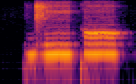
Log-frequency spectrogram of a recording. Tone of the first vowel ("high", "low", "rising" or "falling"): low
